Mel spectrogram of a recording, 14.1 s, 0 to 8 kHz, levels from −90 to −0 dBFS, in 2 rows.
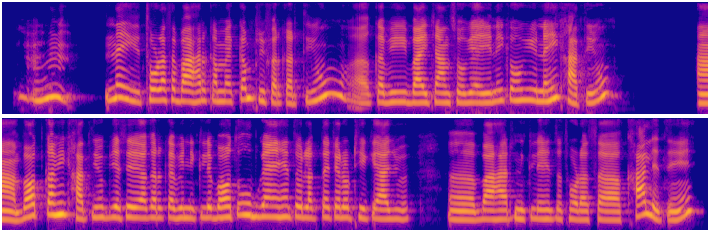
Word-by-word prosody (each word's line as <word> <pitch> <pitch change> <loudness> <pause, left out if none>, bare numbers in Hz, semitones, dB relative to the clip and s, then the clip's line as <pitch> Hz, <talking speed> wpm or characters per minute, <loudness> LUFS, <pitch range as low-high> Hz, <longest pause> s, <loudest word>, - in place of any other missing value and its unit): हुँ, 305 -7 -6
हुँ। 325 0 -1
नहीं 295 -7 +1
थोड़ा-सा 265 0 +1
बाहर 240 -1 +3
का 245 -1 -4
मैं 235 -1 -3
कम 280 +5 0
प्रेफ़र 230 -7 -4
करती 200 +1 -5
हूँ, 360 +6 0
अ, - - -5
कभी 225 +1 -1
बाय 210 0 +4
चांस 215 0 -2
हो 215 - -1
गया, 215 0 -1
ये 210 0 0
नहीं 245 +3 -4
कहूँगी 265 -1 -2
नहीं 250 +7 +3
खाती 205 - 0
हूँ। 365 - -1 0.9
हाँ, 195 -3 +4
बहुत 270 +3 +4
कम 295 0 +6
ही 305 - +8
खाती 220 -4 -1
हूँ 240 -1 -3
जैसे 240 0 +2
अगर 230 +1 0
कभी 230 0 0
निकले 230 +1 -2
बहुत 235 +2 +2
ऊब 290 -3 0
गए 260 - +3
हैं। 250 0 -1
तो 250 0 0
लगता 230 +1 -2
है - - -3
चलो 235 -1 0
ठीक 225 -1 -6
है - - 0
आज 205 0 +1 0.5
अ, 190 -1 0
बाहर 200 0 +2
निकले 210 0 -3
हैं 205 0 -2
तो 205 - -6
थोड़ा-सा 190 -1 0
खा 265 +6 +5
लेते 205 -12 0
हैं। 330 - 0
235 Hz, 225 wpm, -23 LUFS, 210-265 Hz, 0.9 s, ही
